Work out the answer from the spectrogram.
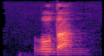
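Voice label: "лудан", Komi, male; kpv audio dict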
